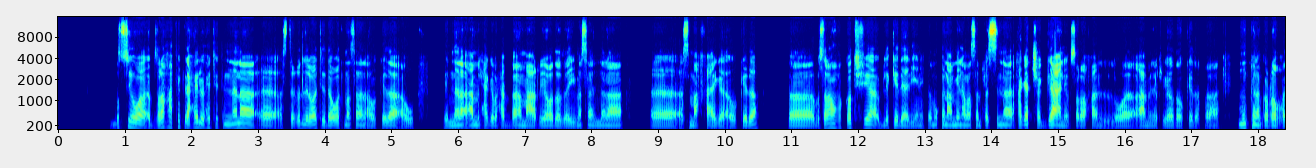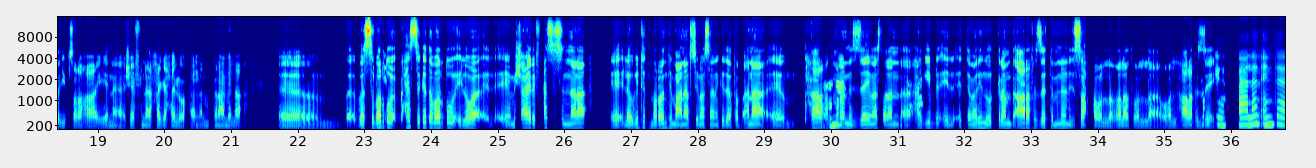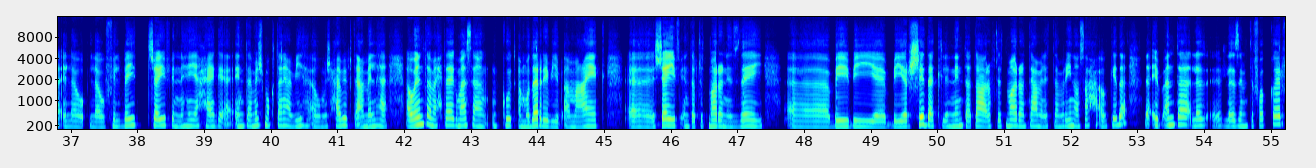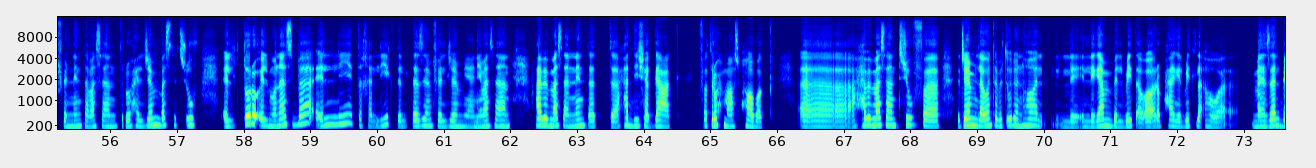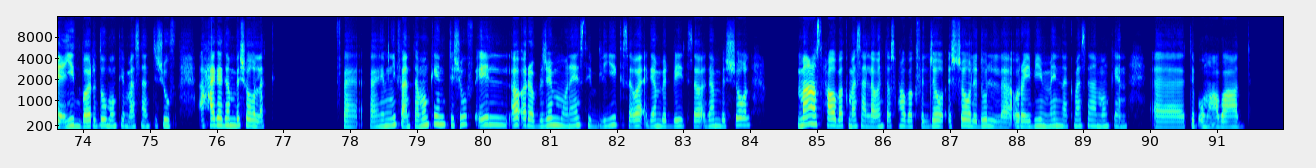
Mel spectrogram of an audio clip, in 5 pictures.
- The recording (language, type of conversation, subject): Arabic, advice, إزاي أقدر ألتزم بممارسة الرياضة كل أسبوع؟
- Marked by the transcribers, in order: unintelligible speech; unintelligible speech; in English: "الgym"; in English: "الgym"; in English: "gym"; tapping; in English: "gym"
